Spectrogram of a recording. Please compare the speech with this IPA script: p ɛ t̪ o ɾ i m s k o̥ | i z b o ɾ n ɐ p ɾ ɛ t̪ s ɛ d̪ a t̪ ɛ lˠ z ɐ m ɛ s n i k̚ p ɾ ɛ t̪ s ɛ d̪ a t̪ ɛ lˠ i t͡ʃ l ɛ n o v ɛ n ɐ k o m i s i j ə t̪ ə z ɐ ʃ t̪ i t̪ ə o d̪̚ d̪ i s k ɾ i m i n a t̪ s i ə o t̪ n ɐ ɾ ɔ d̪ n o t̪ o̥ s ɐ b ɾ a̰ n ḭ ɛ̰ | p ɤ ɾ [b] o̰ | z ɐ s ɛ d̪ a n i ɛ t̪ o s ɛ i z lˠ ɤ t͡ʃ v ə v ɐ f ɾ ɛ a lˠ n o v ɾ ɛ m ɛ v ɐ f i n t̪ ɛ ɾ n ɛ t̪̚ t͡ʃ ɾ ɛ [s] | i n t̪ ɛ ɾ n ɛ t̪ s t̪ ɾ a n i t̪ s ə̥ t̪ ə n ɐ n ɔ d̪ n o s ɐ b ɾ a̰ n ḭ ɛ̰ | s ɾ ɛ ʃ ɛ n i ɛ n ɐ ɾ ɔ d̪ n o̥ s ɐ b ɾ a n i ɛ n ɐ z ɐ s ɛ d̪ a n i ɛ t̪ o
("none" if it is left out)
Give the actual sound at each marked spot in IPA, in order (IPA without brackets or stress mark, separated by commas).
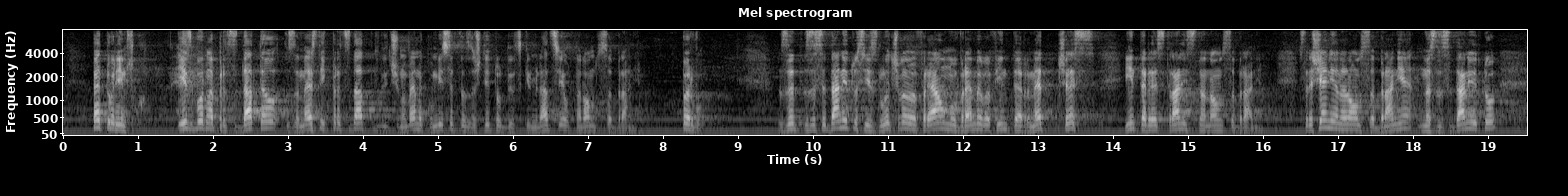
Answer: v, s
